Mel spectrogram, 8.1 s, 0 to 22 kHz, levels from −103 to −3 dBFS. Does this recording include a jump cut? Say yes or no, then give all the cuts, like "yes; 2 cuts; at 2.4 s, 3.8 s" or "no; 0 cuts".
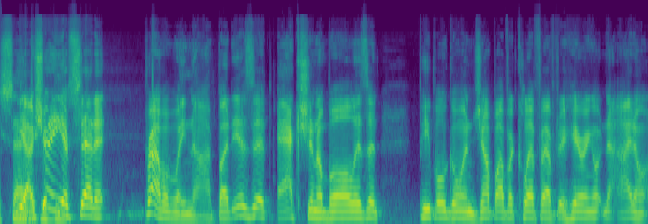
no; 0 cuts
